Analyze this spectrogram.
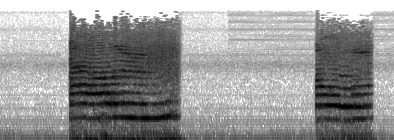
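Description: A cat meows twice, loud and clear with no other sound between: a long, drawn-out first meow, then a shorter second one after a pause.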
